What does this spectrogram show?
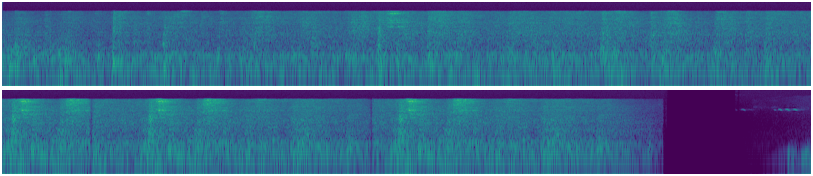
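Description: A train running along the rails: a steady rumble with irregular clicks from the wheels over the rail joints. It cuts off suddenly about a second before the end.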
